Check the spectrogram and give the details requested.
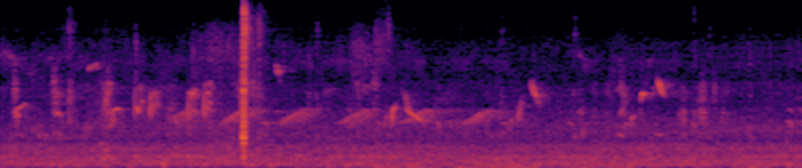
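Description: Birds calling in many short chirps and brief downward-sliding whistles over a low, steady outdoor hiss, with one sharp click just under two seconds in.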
